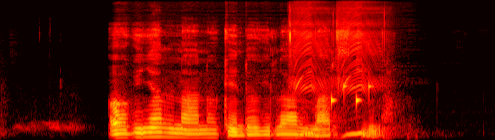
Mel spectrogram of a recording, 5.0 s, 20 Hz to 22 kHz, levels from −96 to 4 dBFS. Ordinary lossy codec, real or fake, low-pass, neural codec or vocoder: none; fake; none; vocoder, 44.1 kHz, 128 mel bands every 256 samples, BigVGAN v2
